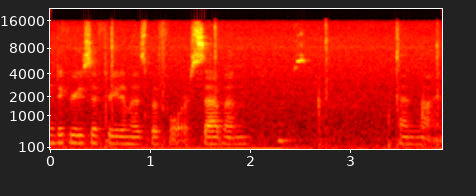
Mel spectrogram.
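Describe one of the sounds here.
Calculator keys click softly as they are pressed.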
